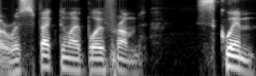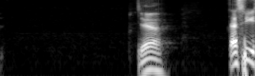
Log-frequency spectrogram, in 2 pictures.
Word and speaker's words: Sequim: I think they call it Squim. Yeah. Squim.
